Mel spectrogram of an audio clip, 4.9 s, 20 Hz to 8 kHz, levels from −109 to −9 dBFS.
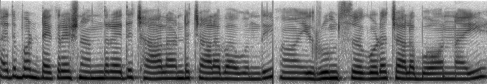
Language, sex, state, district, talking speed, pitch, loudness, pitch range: Telugu, female, Andhra Pradesh, Guntur, 195 wpm, 220 Hz, -14 LUFS, 210-235 Hz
